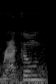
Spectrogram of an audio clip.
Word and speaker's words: Rackham: same year 2020 and somebody heard rack of ham John Rackham is spelled rack ham so it's kind of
